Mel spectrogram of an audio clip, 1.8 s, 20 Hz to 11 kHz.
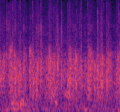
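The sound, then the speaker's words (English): An audience claps to welcome a guest onto a show, producing loud, sustained applause of many hands at an even intensity throughout. “Please put your hands together and welcome from the Lost 45s, Barry Scott.”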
